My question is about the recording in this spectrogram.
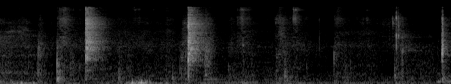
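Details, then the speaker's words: Bosch fridge that freezes but doesn't cool: sharp dry snaps about once a second from the air damper unable to open; fixed by replacing the damper. "está el problema no es capaz de abrir y hace ese ruido"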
